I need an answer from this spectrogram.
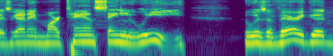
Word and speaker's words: St. Louis: It's spelled like St. Louis, but it obviously wasn't pronounced that way.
